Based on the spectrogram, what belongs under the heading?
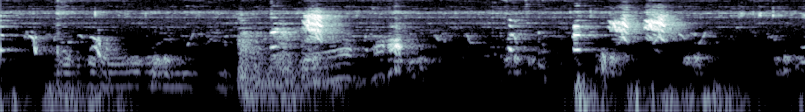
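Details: Domestic geese with their chicks, harsh harmonic honking calls in short bursts mixed with high thin peeping from chicks, with low rumbling handling noise between calls.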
